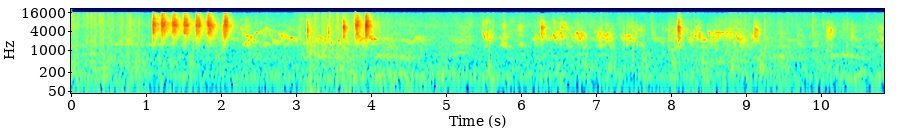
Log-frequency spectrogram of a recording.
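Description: Budgerigars chattering. Two loud bursts of rapid pulses, about eight a second, come about a second in and again near four seconds, followed by scattered short chirps.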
